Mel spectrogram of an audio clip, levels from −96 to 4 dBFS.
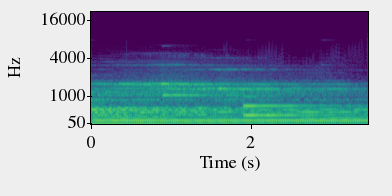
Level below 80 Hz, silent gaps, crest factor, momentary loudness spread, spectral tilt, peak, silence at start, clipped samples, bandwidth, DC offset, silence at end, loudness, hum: -30 dBFS; none; 12 dB; 3 LU; -11.5 dB/octave; -10 dBFS; 0 s; under 0.1%; 3.4 kHz; under 0.1%; 0 s; -23 LUFS; none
